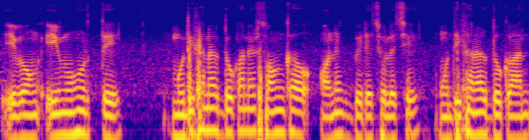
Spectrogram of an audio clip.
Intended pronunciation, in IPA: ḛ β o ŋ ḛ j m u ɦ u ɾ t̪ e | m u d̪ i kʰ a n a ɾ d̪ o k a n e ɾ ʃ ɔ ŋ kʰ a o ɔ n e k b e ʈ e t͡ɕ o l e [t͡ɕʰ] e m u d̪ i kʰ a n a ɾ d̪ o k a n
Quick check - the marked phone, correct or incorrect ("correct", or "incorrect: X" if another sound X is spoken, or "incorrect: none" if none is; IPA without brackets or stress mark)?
correct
